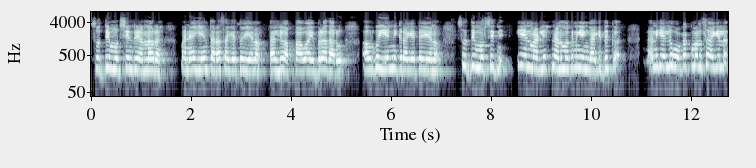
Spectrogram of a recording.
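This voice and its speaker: A man's voice: sits high, level tone, brisk, close to an everyday voice. A man voicing a grieving young father with a North Karnataka Kannada accent, choked and sorrowful. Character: grieving young father who lost his son. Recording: tinny phone-like sound.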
